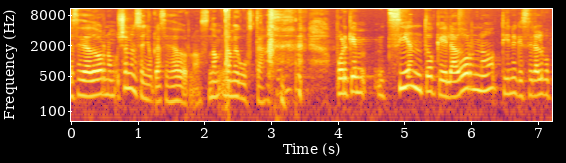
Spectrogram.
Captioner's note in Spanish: risas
